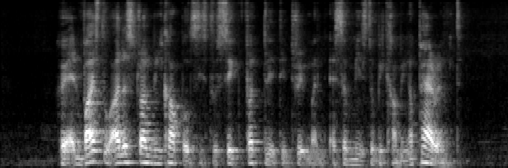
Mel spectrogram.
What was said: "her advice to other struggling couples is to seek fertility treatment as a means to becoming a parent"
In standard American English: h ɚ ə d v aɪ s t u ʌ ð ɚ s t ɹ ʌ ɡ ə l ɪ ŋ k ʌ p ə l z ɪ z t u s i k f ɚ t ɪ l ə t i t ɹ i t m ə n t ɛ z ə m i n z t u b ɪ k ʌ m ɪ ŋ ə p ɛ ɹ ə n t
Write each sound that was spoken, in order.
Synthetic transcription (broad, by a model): h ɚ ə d v aɪ s t u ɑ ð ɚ s t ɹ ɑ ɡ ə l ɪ ŋ k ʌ p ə l s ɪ s t u s i k f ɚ t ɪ l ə t i t ɹ i t m ə n t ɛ s ə m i n s t u b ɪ k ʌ m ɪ ŋ ə p ɛ ɹ ə n t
